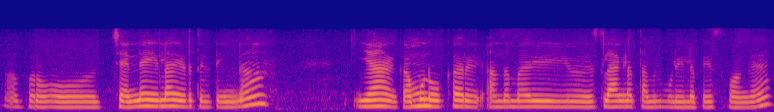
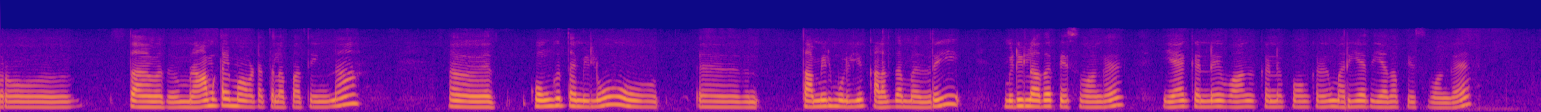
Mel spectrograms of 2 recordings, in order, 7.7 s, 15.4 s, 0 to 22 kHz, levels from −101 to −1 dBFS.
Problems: background sounds at intervals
